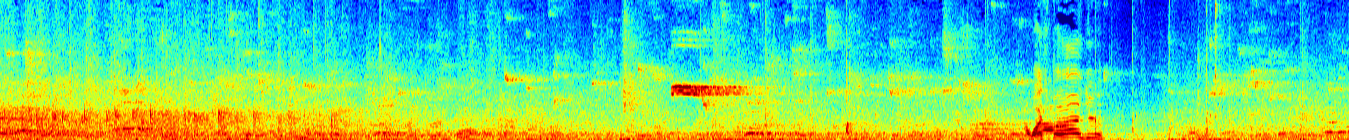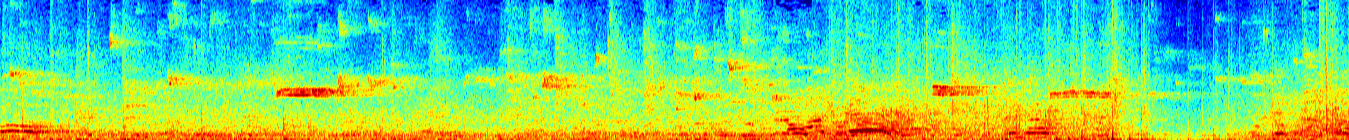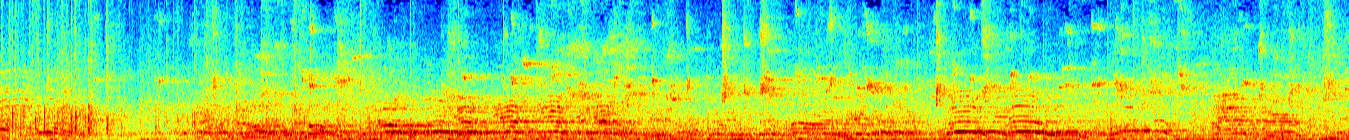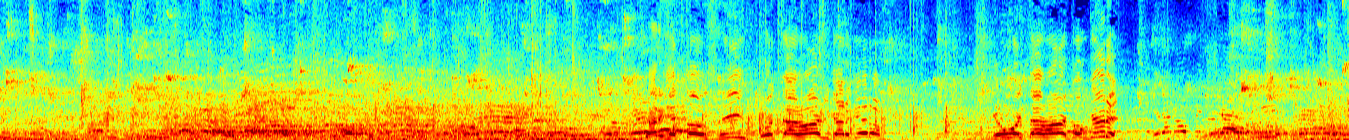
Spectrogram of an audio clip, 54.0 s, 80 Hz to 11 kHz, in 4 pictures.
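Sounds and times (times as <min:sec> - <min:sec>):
spectators' voices and shouts: 0:00.0 - 0:25.3, 0:25.9 - 0:53.9.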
